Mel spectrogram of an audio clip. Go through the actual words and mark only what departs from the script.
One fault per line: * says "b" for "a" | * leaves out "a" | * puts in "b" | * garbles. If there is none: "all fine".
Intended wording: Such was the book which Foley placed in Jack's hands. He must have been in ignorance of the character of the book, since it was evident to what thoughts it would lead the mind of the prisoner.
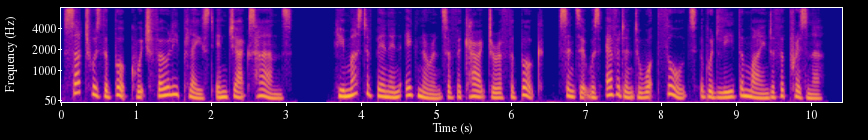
all fine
